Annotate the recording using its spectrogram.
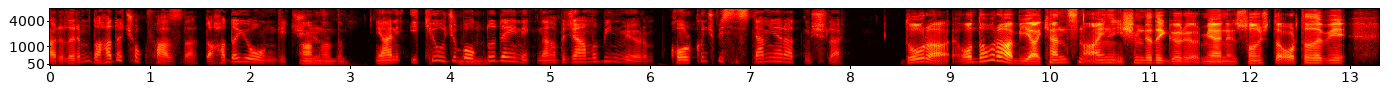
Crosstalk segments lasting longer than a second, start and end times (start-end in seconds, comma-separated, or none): none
